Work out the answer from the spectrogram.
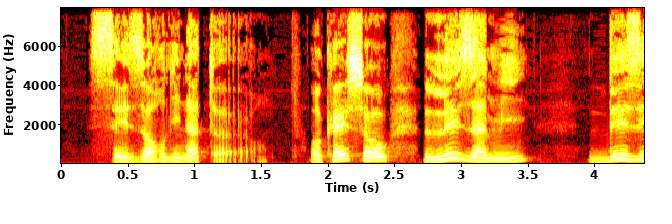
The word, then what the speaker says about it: ces ordinateurs: and then ordinateur, computers, so you should make the liaison between S and O, ces ordinateurs, ces ordinateurs.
